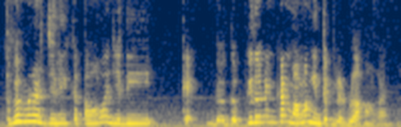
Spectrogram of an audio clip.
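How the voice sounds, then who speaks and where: Lively woman telling a story, fairly high voice. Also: very fast. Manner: lively, acts out scenes with gestures and quoted dialogue. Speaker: guest telling her own experience. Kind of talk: casual storytelling chat.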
